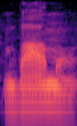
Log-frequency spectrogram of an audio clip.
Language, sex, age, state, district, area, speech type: Odia, male, 18-30, Odisha, Balangir, urban, read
